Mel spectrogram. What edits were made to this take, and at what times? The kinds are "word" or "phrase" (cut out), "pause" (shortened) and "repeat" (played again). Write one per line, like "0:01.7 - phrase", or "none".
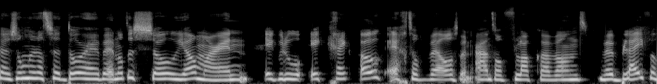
0:04.6 - phrase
